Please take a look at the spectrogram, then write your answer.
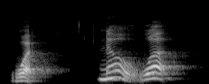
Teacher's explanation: The T in what is also a stop T. Stop the air, but don't release the T.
